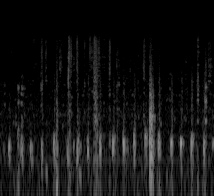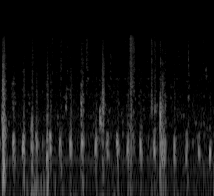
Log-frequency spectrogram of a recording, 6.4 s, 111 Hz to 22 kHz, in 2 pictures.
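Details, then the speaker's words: Doppler blood flow signal from an animal under anesthesia (ketamine induction, isoflurane 2%), probe gelled and bandaged on the back leg, letting her heart rate be heard. "And then a bandage just to stabilize. And you can hear her heart rate through the Doppler."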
